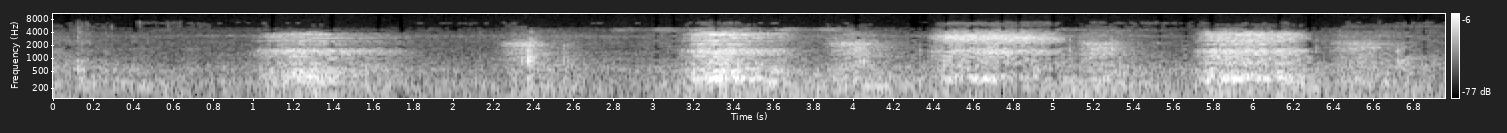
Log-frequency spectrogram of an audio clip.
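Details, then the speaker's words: Repeated airy whooshes as a hand-squeezed AMBU resuscitator bag pushes air out through its patient valve and refills, roughly once a second; manual bag being shown before conversion to a homemade ventilator. "now if you press some air will go through this and if you relax it air comes from here"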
